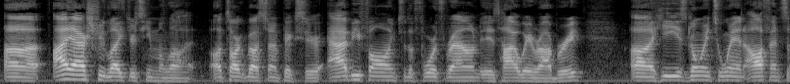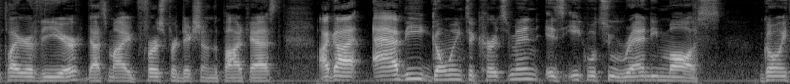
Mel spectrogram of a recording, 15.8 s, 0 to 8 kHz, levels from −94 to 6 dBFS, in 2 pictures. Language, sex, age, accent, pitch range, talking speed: English, male, 20-39, American, 120-140 Hz, 200 wpm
